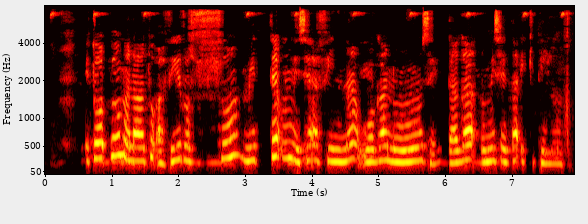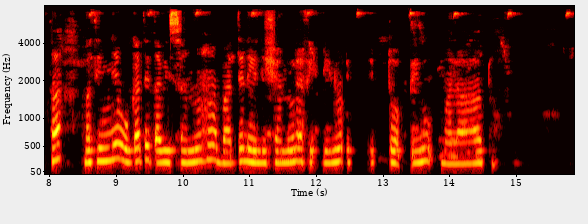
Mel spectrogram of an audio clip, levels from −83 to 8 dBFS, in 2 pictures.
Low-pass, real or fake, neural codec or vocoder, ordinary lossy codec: 7.2 kHz; real; none; AAC, 32 kbps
